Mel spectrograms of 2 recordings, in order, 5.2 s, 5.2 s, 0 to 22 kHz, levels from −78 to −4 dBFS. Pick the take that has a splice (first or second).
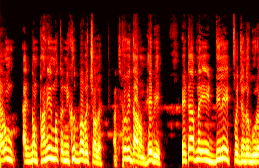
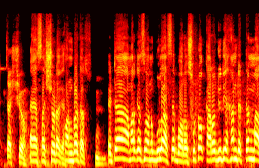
second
